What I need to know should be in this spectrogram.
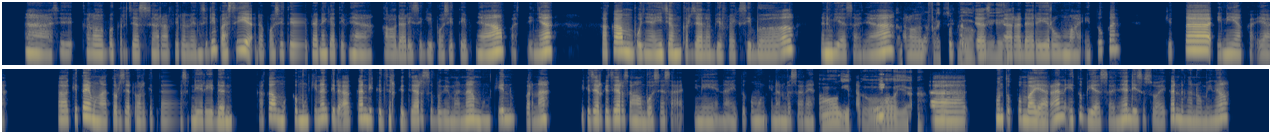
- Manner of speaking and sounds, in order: in English: "freelance"
- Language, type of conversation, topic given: Indonesian, advice, Bagaimana cara memulai transisi karier ke pekerjaan yang lebih bermakna meski saya takut memulainya?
